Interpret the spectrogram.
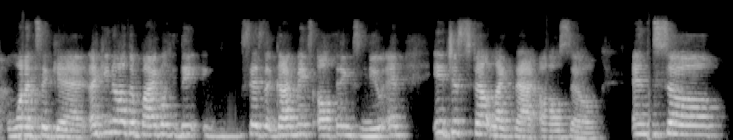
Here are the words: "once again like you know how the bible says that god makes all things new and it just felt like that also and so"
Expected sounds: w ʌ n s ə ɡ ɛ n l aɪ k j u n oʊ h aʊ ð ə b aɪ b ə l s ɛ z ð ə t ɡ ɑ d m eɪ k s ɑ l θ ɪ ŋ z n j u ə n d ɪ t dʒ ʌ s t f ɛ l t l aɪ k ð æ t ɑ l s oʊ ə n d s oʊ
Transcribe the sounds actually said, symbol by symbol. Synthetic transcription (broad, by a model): w ʌ n s ə ɡ ɛ n l aɪ k j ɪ n oʊ h aʊ ð ə b aɪ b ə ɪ s ɛ z ð ə t ɡ ɑ d m eɪ k s ɑ l θ ɪ ŋ z n j u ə n ɪ t dʒ ʌ s t f ɛ l t l aɪ k ð æ t ɑ l s oʊ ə n s oʊ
